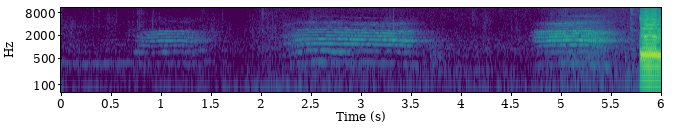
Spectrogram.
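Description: Three faint, drawn-out high-pitched calls in a quiet room, each a second or so long, the middle one the longest.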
